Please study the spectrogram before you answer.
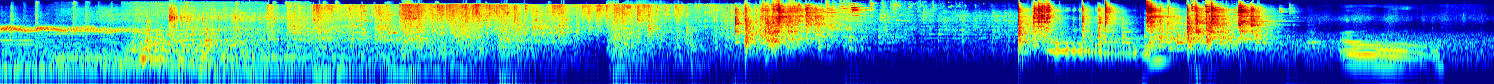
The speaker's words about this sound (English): Where are we? Looks like we crashed on the beach just short of the runway.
